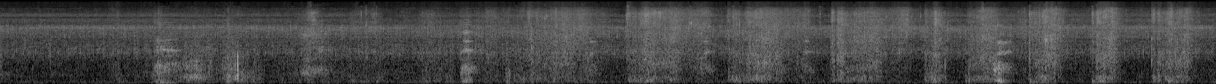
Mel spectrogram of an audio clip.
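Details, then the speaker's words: Backyard drip irrigation pipe line under water pressure: sharp hissing that swells and fades in uneven spurts, like water escaping from a line leak; the listener thinks there may be two leaks and can't locate them. "sounds like it's right here my ears are are playing playing hookie on me it sounds like I I'm hearing two leaks and I'm not sure where they're at"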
